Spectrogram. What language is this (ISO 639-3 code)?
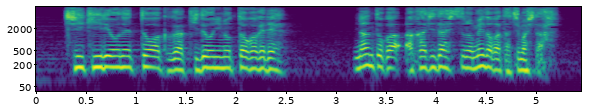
jpn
